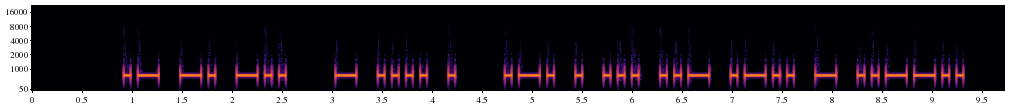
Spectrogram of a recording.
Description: Morse code, heard as a keyed tone, about 17 wpm, 700 Hz. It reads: AND THE RESULT?
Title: Sentences from Top 1000 Words - Review Part 5 - 17wpm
